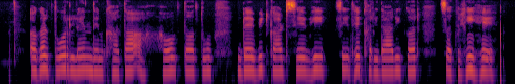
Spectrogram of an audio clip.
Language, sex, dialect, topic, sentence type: Magahi, female, Central/Standard, banking, statement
